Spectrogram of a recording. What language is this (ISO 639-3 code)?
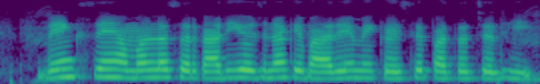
hne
